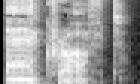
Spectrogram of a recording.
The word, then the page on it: aircraft: British English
